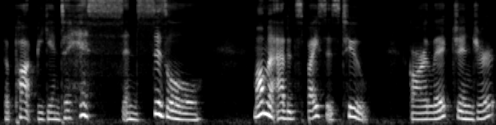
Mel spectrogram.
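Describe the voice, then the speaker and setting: A woman reading a children's picture book aloud in an expressive, deliberate storytelling manner. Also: low voice. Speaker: storybook reader.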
